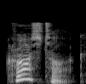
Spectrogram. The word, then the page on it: crosstalk: British English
